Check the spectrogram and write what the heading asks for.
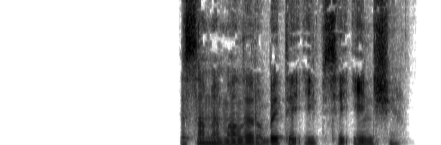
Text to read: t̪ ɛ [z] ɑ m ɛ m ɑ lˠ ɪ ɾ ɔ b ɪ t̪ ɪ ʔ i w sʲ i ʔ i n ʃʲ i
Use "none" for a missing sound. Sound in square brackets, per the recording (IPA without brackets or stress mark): s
